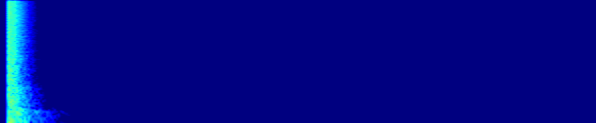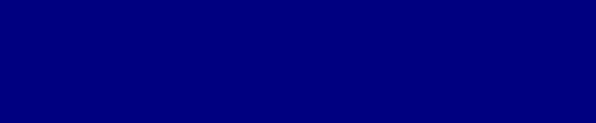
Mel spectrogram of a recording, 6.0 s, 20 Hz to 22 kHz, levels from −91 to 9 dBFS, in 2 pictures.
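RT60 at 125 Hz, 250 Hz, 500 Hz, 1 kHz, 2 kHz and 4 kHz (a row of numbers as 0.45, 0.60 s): 0.35, 0.35, 0.25, 0.20, 0.20, 0.15 s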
